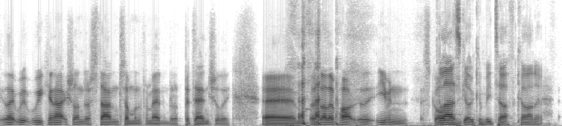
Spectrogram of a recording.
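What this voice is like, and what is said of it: Mild Edinburgh Scottish accent. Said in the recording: “That is a quite delightful accent that you've got... I'm from Edinburgh in Scotland, so we we don't have too it's not too much of a strong Scottish accent”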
